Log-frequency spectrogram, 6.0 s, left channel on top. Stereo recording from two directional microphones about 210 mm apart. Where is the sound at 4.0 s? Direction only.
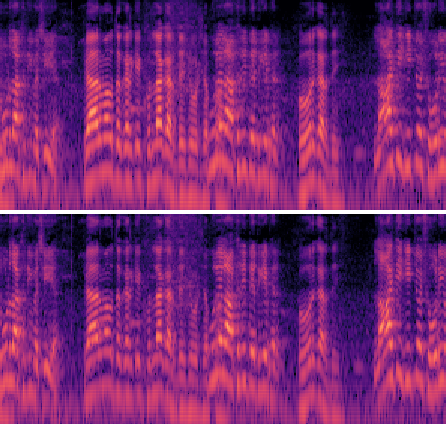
15° right (ahead or behind).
